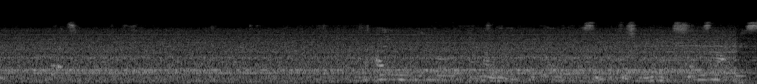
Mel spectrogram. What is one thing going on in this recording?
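A train rumbles steadily along the track, heard from inside the cab.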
